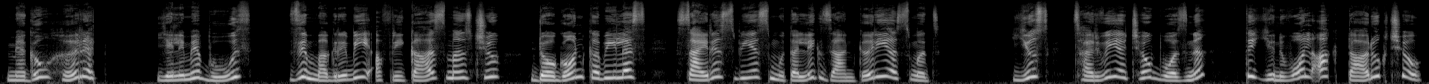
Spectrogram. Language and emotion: Kashmiri, surprised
